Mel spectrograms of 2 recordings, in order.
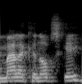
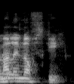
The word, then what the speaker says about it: Malinowski: exceptionally greedy, then Mal Mal, how do we pronounce his name? Malikovski. Mal Malinowski.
